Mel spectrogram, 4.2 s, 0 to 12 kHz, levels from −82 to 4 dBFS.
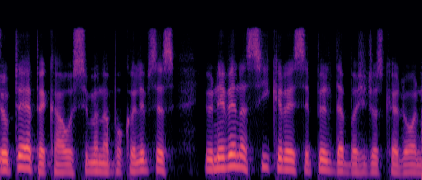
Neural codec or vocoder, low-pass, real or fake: codec, 16 kHz, 0.3 kbps, FocalCodec; 7.2 kHz; fake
